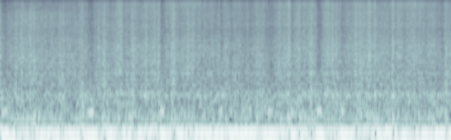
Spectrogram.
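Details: Pressure washer boiler burner firing after the trigger is pulled, with the fan motor and transformer already running: a deep, steady roar with an even low rumble and no sputter or pulsing, so the burner is firing normally.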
